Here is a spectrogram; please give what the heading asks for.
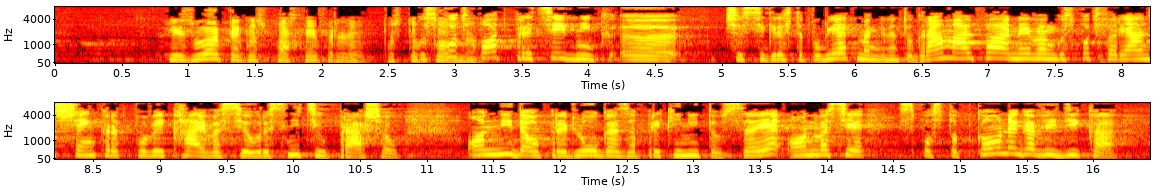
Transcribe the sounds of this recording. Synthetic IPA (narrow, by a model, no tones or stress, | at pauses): izʋolt̪ɛɡɔspaxefɛɾlɛpɔst̪ɔɡosoːt̪pɔt̪pɾɛt̪seːd̪nikət͡ʃɛsiɡɾest̪ɛpɔɡleːd̪at̪maɡnɛt̪ɔɡɾaːmalpanajʋamɡospoːt̪faɾjanʃɛɛŋkɾat̪pɔʋeːkʰajʋasjɛwɾɛsnit̪siupɾaːʃaw | ɔnːid̪awpɾɛd̪loːɡazapɾɛkinit̪ɛwsəjɛʔɔːnʋasjɛ | spɔst̪ɔpkɔwnɛɡaʋid̪iːka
